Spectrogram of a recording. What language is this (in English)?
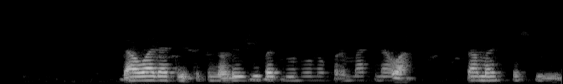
Pashto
